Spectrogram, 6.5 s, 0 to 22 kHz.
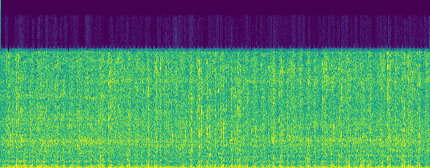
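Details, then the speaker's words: Freshly assembled 1600cc dual-port VW engine on a 1975 VW trike, big cam, break-in, 40 psi oil pressure at about 1000 rpm idle; steady deep lumpy idle and revs with an even beat, no knocking or rattles, healthy. "wow listen to that baby cam oh my god we're 40 psi at an idol we get a thousand rpm"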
